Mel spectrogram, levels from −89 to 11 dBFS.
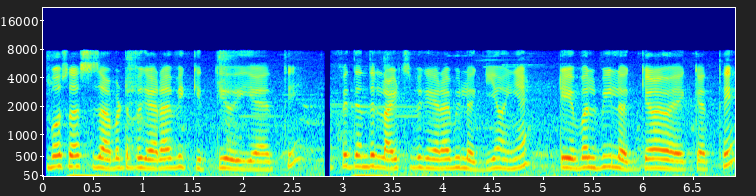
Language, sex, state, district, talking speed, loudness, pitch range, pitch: Punjabi, female, Punjab, Pathankot, 200 wpm, -17 LUFS, 210-245 Hz, 220 Hz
